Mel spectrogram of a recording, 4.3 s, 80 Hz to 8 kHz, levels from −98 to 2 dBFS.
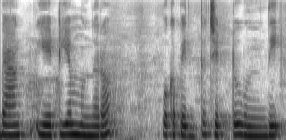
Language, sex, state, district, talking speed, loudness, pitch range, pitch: Telugu, female, Telangana, Hyderabad, 95 wpm, -13 LUFS, 195-215 Hz, 205 Hz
